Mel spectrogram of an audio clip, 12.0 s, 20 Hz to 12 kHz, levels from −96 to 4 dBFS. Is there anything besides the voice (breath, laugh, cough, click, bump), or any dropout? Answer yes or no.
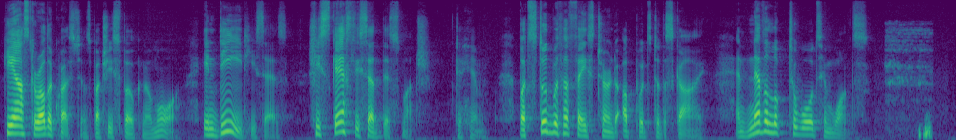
yes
